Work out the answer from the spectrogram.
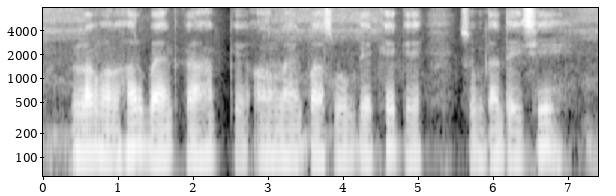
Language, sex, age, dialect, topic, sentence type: Maithili, male, 25-30, Eastern / Thethi, banking, statement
